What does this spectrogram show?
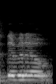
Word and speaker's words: Thibodeaux: Thibodeaux, I want to ask you, am I saying it wrong?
